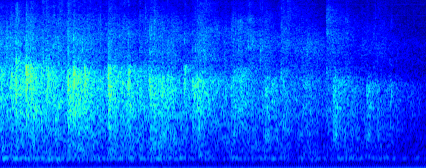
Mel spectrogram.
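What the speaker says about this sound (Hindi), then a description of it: "बजा लो, ताली बजाना है।" A congregation at a Jain sermon during the Das Lakshan festival claps together in a moderately loud burst that gradually fades, with no speech over it.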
